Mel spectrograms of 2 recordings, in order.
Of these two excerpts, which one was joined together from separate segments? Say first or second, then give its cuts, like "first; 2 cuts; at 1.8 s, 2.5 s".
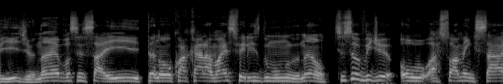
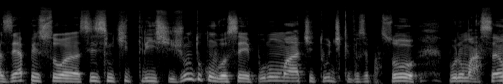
first; 2 cuts; at 1.4 s, 3.4 s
